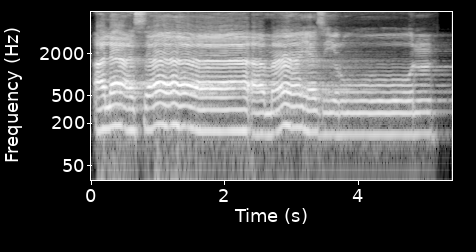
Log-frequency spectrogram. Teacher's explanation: سین میں جو مد ہے یہ مد متصل ہے، کیونکہ حرف مد الف کے بعد حمزہ اسی کلمہ میں ہے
